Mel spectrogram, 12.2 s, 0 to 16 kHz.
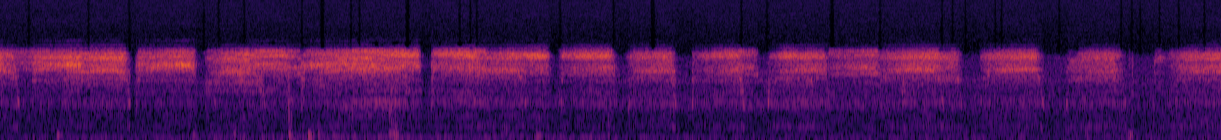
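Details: Owls at a nest at dawn, 5:50 AM on 26 March 2016, as prey arrives: a gopher, then a mouse. Harsh, breathy hissing bursts repeat in an uneven series, roughly one per second, over a faint low hum.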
